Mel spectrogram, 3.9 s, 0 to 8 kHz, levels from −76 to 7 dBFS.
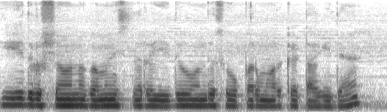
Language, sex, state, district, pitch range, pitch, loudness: Kannada, male, Karnataka, Bangalore, 110-120 Hz, 115 Hz, -15 LUFS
